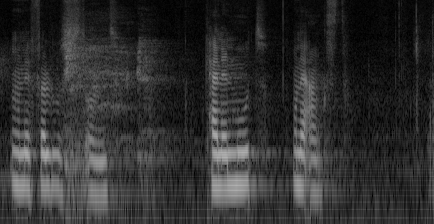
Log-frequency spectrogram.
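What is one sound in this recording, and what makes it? A young woman speaks with feeling into a microphone.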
